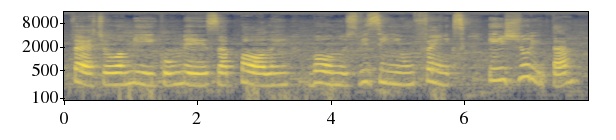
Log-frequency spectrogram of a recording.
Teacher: podemos concluir que a posição da sílaba tônica nessas palavras é a penúltima sílaba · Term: paroxítonas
